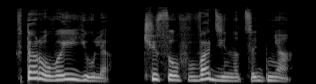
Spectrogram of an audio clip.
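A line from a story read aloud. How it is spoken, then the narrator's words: Plain. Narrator (Russian): ответила мама Саши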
